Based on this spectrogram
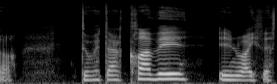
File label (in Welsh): "claddu" Welsh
